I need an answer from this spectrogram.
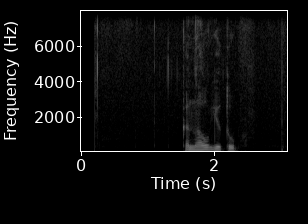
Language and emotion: Russian, neutral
